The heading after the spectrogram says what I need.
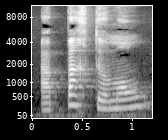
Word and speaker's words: appartement: l'escalier escalier l'escalier الشقة appartement l'appartement تكتب بدو P P P A l'appartement l'appartement ولاحظوا كذلك على أن في آخر الكلمة نجد الت ولا تنطق لا نقول appartement نقول l'appartement appartement appartement رددوا معي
